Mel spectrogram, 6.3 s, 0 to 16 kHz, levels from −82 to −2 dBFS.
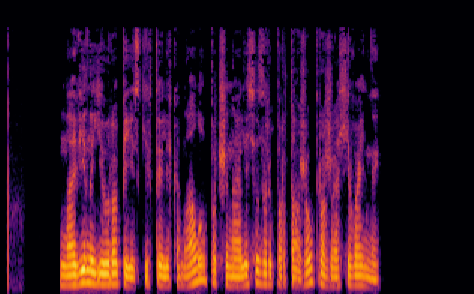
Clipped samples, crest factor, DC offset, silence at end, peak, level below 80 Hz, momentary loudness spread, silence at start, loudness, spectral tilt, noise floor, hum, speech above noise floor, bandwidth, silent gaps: under 0.1%; 18 dB; under 0.1%; 1.25 s; -2 dBFS; -64 dBFS; 9 LU; 0.8 s; -18 LUFS; -6.5 dB/octave; -89 dBFS; none; 72 dB; 11.5 kHz; none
